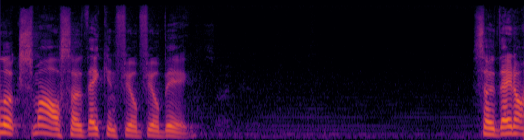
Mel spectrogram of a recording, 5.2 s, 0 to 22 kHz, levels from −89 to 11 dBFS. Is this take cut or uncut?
cut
